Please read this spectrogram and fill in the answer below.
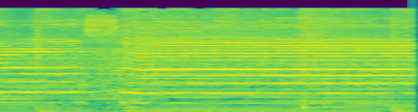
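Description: Progressive rock band playing an instrumental passage: a lead line of long held notes that slide in pitch, over sustained backing. About half a second in the music briefly drops, then a new held note comes in, with another quick slide near the end.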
